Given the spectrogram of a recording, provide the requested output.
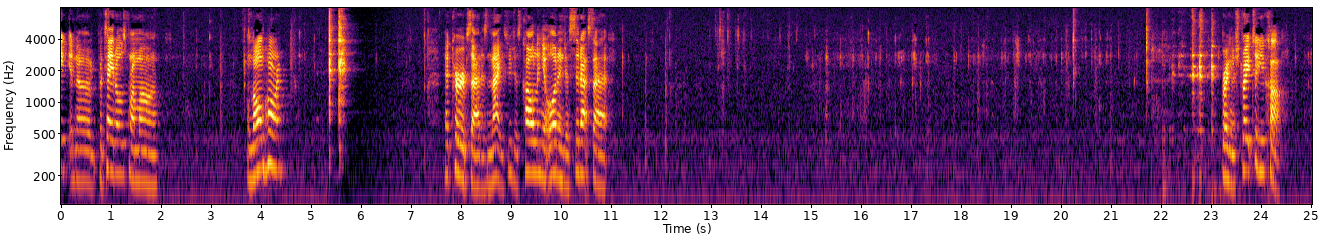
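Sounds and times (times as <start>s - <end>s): person chewing: 11.1s - 22.0s.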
